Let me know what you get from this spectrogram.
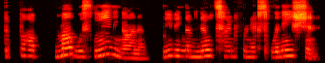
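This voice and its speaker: A woman's voice: a little high, expressive, moderate pace, darkish tone, distant mic, highs cut off. A woman reading fan fiction as an amateur narrator.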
